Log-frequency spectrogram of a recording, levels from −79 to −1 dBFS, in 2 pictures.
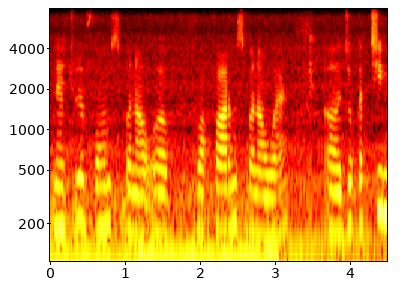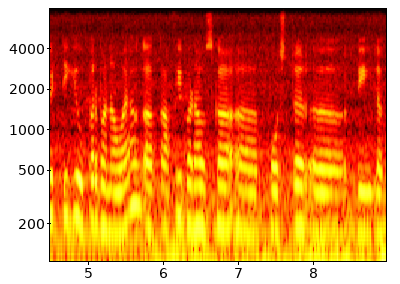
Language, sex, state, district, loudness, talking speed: Hindi, female, Punjab, Fazilka, -19 LUFS, 175 wpm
